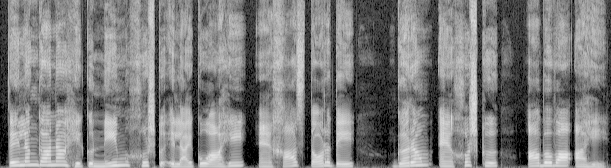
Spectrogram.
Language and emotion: Sindhi, neutral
